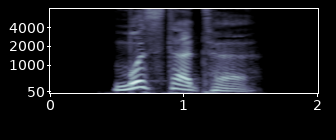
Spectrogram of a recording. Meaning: inflection of mustern: 1. first/third-person singular preterite 2. first/third-person singular subjunctive II
- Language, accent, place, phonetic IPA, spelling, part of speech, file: German, Germany, Berlin, [ˈmʊstɐtə], musterte, verb, De-musterte.ogg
